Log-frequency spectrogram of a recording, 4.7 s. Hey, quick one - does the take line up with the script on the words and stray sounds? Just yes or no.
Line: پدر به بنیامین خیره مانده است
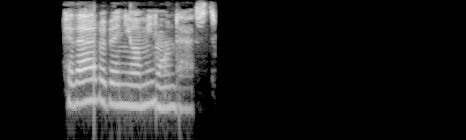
no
